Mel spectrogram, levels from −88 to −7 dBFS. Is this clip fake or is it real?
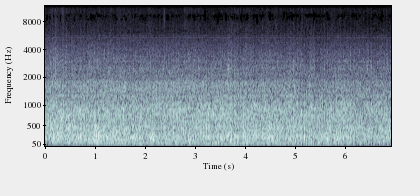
real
